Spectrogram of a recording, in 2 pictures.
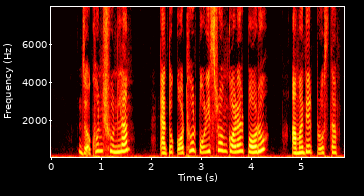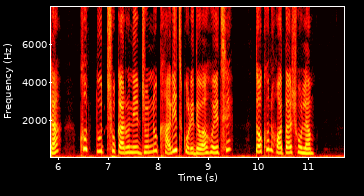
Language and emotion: Bengali, sad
